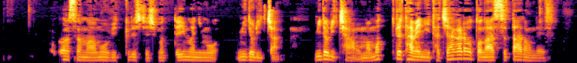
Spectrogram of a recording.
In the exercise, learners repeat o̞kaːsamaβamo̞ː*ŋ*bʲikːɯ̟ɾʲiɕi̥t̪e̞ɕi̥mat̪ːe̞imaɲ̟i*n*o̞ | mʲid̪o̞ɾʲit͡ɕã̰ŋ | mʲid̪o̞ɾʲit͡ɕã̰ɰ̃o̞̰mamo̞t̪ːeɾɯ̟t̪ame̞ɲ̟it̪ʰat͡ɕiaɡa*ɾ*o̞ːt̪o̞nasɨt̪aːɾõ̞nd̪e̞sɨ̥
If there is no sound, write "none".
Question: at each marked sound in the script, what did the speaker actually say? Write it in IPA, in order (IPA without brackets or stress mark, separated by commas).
none, m, ɾ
